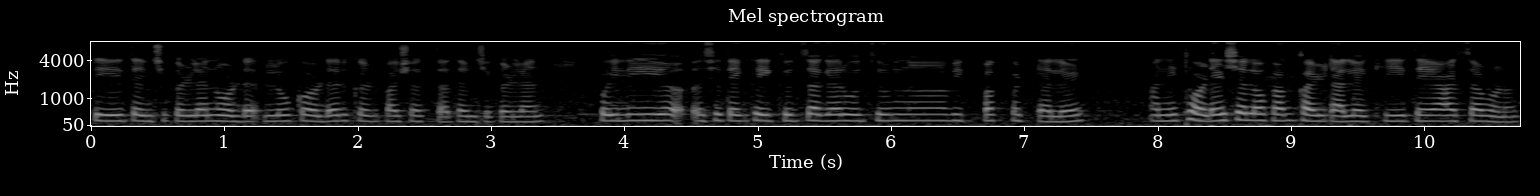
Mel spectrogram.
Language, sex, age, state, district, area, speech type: Goan Konkani, female, 30-45, Goa, Quepem, rural, spontaneous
